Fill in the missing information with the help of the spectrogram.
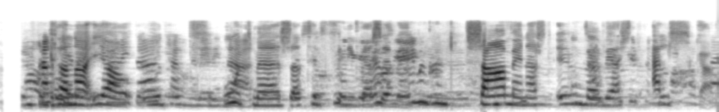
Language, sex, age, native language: Icelandic, female, 14, Icelandic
